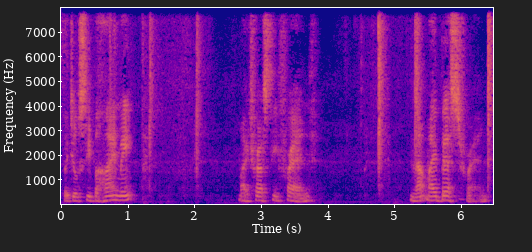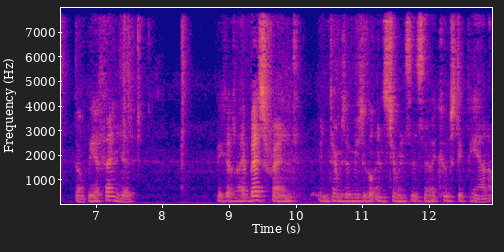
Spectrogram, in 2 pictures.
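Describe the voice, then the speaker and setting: Soft-spoken and dark, mellow in tone, a man with vocal fry talks at a fairly slow pace with long, frequent pauses, his fairly high pitch showing ordinary variation. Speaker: pianist. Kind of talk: casual chat. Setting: hotel room.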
